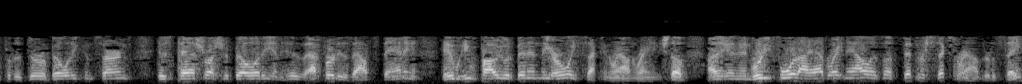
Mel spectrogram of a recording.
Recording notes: NFL Draft Conference Call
